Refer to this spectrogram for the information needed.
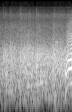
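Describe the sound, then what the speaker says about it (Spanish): Brief burst of steady applause from a church congregation, a soft, even wash of clapping that swells slightly at the end. "denle un fuerte aplauso a Jesucristo"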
